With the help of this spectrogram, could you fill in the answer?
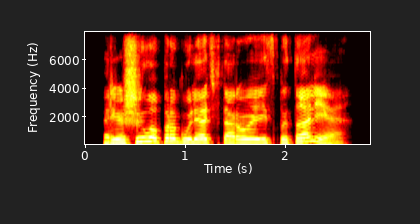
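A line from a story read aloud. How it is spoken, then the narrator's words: Chuckling. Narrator (Russian): хохотнул Норрисдон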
